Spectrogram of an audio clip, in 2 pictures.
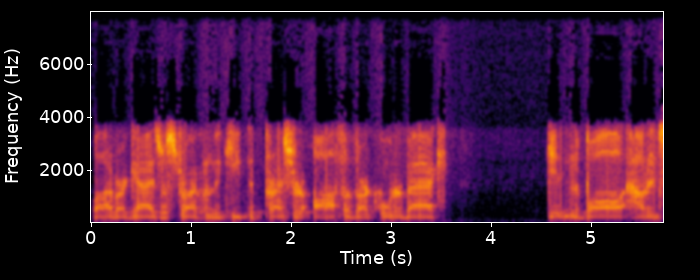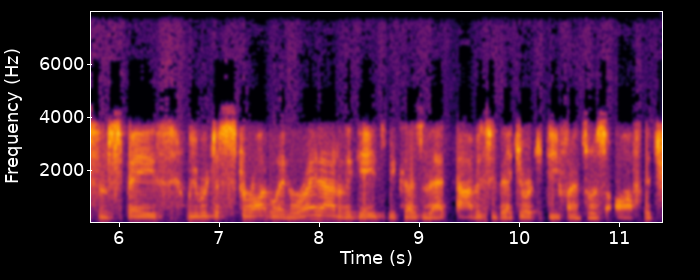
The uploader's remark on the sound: so we took your calls throughout the show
